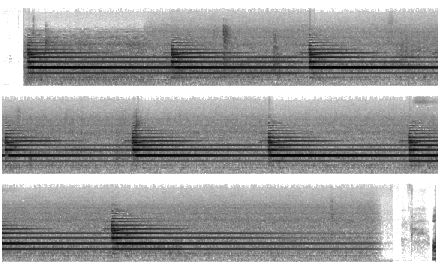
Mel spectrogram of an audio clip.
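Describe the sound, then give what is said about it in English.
A single church bell tolls slowly and steadily, about eight deep strikes roughly three seconds apart, each ringing out and overlapping the fading hum of the last. No voices are heard. “While the bell tolls, take time to remember and name in your heart your loved ones and friends who are now with the Lord.”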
